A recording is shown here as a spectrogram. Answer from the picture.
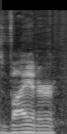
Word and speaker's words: Viator: excited about that and if i'm reading their pronunciation right the email it is Viator not v8 or anything that spider-man really apologizing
